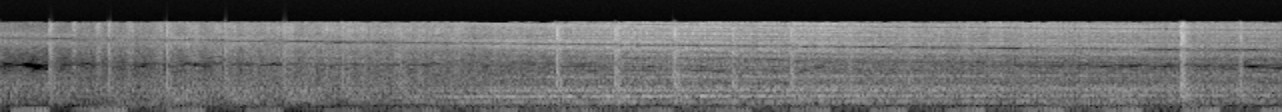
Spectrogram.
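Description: Deep, dark psychedelic techno: a droning synth pad under noisy textures and sharp clicks, with the kick drum pulse held back through the middle and coming back in full near the end.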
